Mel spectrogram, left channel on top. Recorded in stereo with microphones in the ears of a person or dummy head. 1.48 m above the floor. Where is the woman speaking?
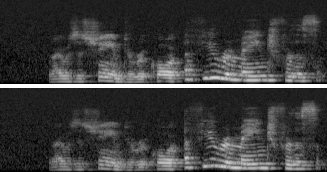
55° right (ahead or behind), 1.3 m.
